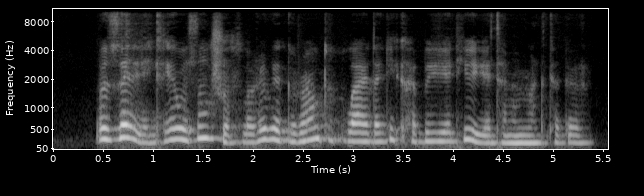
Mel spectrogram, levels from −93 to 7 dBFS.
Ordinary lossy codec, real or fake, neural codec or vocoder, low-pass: Opus, 64 kbps; fake; codec, 24 kHz, 1 kbps, SNAC; 9.9 kHz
